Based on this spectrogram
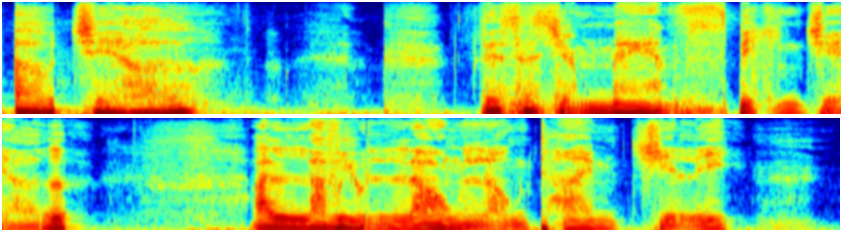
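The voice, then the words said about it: Put-on sexy seductive voice. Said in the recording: “do your VO, sexy VO ... sexy voice? ... Impression.”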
